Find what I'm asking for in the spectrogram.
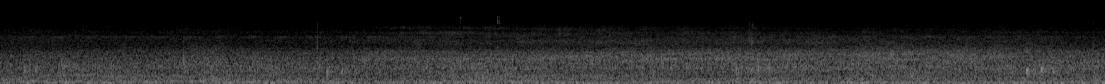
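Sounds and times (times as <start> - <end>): low hum of diesel locomotives: 0.0 - 11.0
train wheels on rail: 0.0 - 11.0
faint high ticks: 4.5 - 5.1.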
